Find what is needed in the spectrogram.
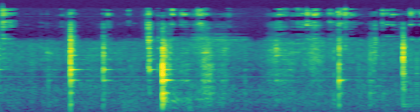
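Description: Sharp metallic clinks and taps, a few scattered over the seconds, from a screwdriver prising a stainless steel pot handle off a cast aluminium pan whose aluminium rivets have been ground off.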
